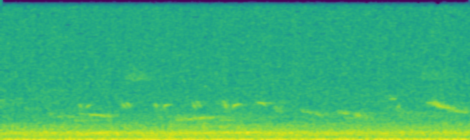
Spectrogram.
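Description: Faint, brief high-pitched bird chirps repeat irregularly over a steady low rumble and breezy hiss outdoors, with a breeze blowing and cars driving by, and no one speaking.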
